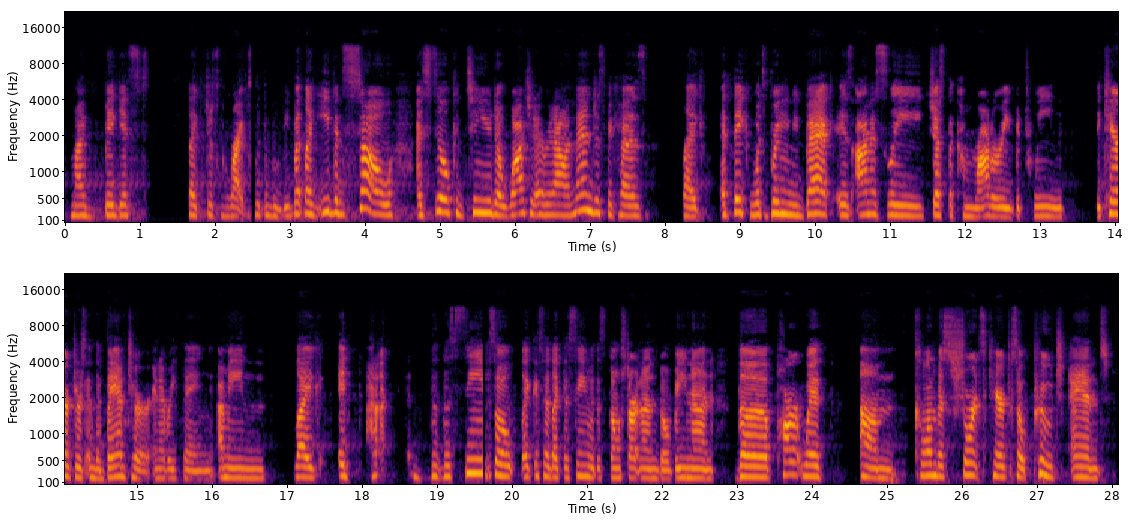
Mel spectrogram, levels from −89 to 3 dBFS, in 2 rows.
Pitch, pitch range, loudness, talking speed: 195 Hz, 180-215 Hz, -21 LUFS, 160 wpm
